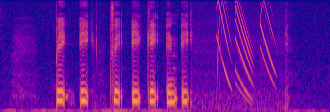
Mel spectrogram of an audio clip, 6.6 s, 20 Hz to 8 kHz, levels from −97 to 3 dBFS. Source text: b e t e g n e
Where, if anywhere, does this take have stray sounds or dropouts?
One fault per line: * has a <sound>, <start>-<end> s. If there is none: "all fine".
* has a chirp, 4.3-5.5 s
